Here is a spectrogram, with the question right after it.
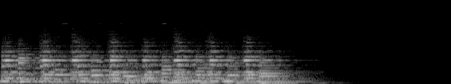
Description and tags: Comedy Music Samples 042
Comedy Music Samples
animado, cartoons, comedia, comedy, dibujos, film, fun, funny, humor, infancia, infantil, samples, story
